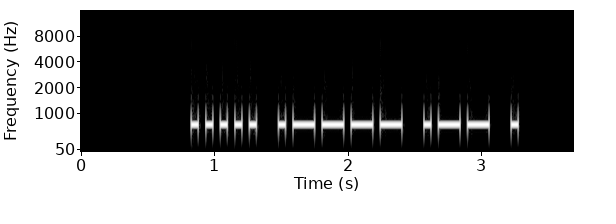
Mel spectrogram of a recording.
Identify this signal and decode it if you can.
Morse code, heard as a keyed tone, about 22 wpm, 700 Hz. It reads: 51WE
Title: Four Challenging Letter-Number Combinations 22wpm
